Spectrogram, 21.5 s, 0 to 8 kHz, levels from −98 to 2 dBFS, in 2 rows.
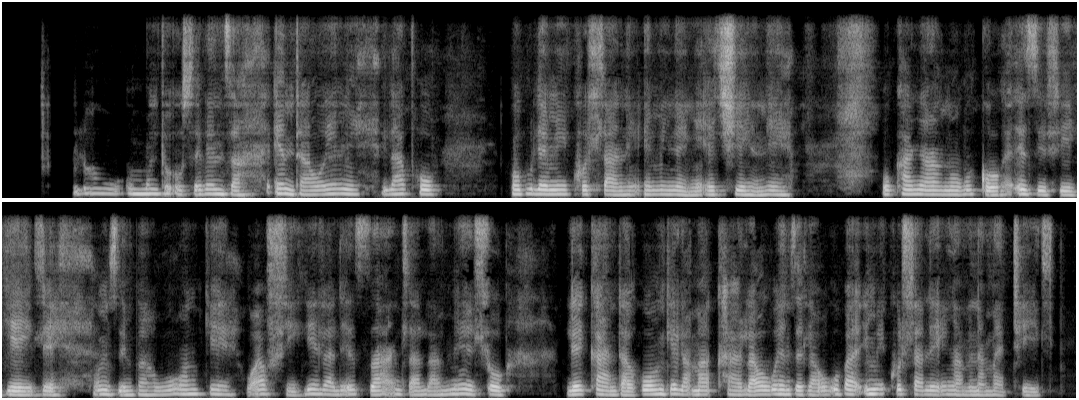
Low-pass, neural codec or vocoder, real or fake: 7.2 kHz; codec, 16 kHz in and 24 kHz out, 1.1 kbps, FireRedTTS-2 codec; fake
